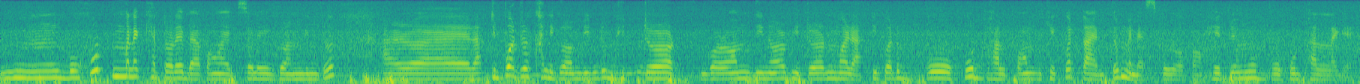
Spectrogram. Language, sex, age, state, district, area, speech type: Assamese, female, 30-45, Assam, Nagaon, rural, spontaneous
